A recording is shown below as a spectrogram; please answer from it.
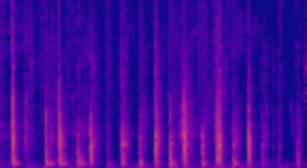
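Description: A metal spoon stirring baking soda into water in a small plastic container, clicking against the container's sides several times a second in an uneven rhythm, each click with a brief ring.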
